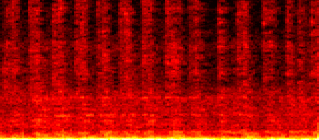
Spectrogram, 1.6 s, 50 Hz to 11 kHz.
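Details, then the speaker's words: Cammed Ford EL Fairmont Ghia 4.0L on a J3 chip base tune, cold start with the idle-raising packer removed (expected near 650 rpm): low, slightly lumpy idle with uneven exhaust puttering and a fuel smell, running rich. "you can hear it putting a bit so it is running rich and definitely smell the fuel"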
